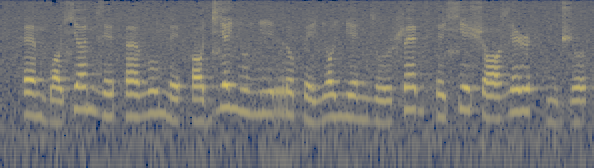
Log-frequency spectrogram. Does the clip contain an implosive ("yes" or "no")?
no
